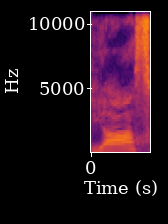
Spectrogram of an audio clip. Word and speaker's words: Yass: unclear on the pronunciation I like to think Yas Queen exactly that's how you say it so thank you both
